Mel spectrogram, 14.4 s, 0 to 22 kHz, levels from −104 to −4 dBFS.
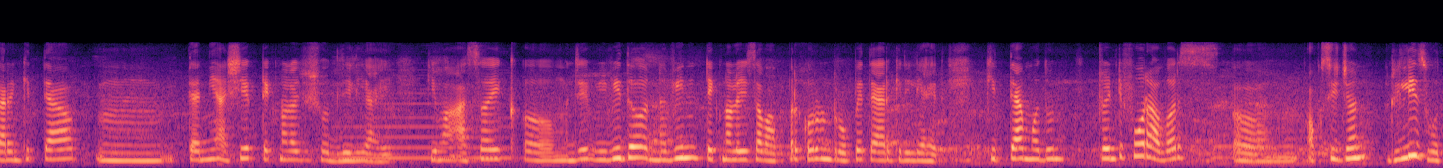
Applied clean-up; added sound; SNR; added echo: none; Bowed string instrument; 15 dB; none.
